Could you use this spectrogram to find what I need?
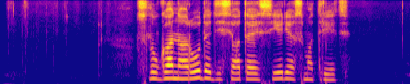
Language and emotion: Russian, neutral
